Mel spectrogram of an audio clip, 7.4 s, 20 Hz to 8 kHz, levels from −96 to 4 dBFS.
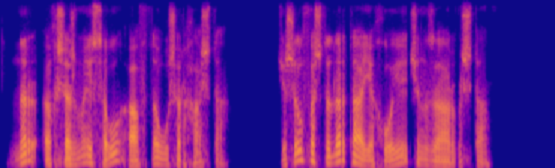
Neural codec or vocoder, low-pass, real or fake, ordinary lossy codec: none; 7.2 kHz; real; Opus, 24 kbps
